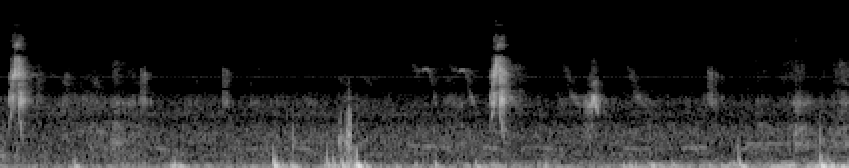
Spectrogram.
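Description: Birds in an aviary giving short, scattered chirps and calls, the sharpest near the start and a little under four seconds in. Several low thumps also sound, the loudest about two and a half seconds in.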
